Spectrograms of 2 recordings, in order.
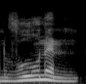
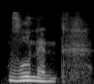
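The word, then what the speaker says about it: wohnen: বড় ভি আছে না আমাদের ভি এর মত উচ্চারণ হবে তাহলে ভি দিয়ে ভি ও হাহা এন এন ভুনেন ভৌকার ভু দন্তন্য দন্তন্য ভুনেন তাহলে ভুনেন মানে হচ্ছে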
